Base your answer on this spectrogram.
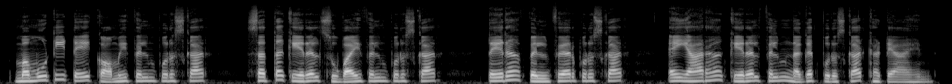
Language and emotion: Sindhi, neutral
